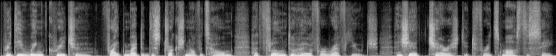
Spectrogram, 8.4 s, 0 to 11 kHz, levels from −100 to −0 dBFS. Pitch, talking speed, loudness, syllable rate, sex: 105 Hz, 185 wpm, -19 LUFS, 5.2 syllables/s, male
